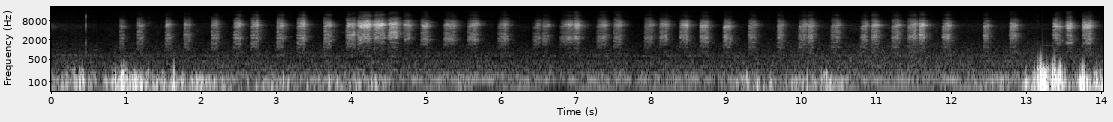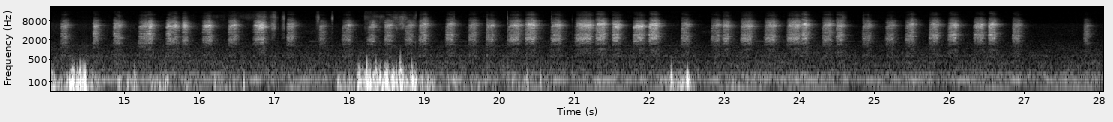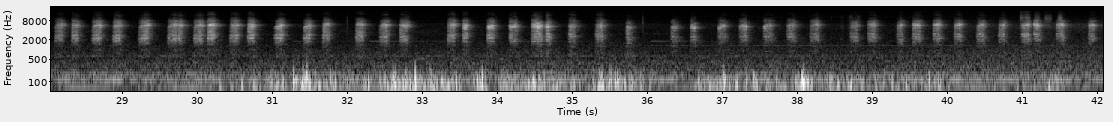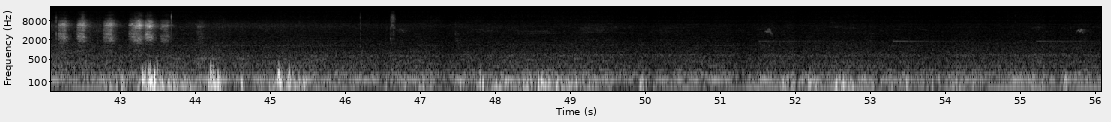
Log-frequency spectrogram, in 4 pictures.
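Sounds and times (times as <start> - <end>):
birds chirping: 0.9 - 27.1, 27.7 - 44.3.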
